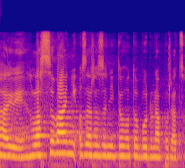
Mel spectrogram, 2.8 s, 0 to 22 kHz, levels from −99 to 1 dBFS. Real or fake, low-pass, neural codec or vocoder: real; 10.8 kHz; none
